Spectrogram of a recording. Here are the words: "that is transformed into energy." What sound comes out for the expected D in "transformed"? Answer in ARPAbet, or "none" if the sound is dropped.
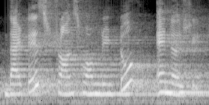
D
